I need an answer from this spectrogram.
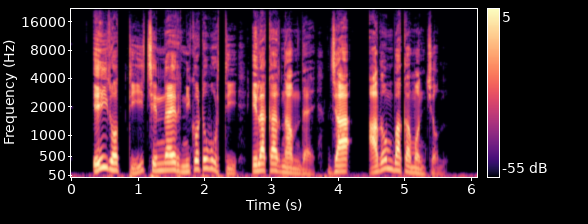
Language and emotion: Bengali, neutral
